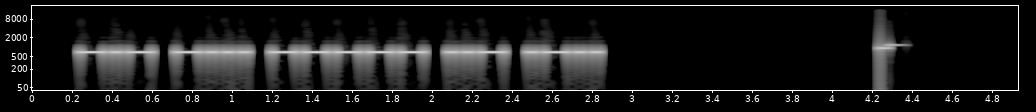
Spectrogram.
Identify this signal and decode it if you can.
Morse code, heard as a keyed tone, about 31 wpm, 700 Hz. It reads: KB0UL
